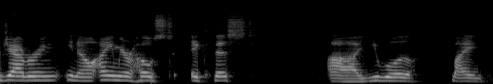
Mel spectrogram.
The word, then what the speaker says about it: Ichthys: I am your host, Ichthys. My name is Ichthys, and y'all who watching me for the first time, you'll be thinking like, oh, so that's how you pronounce his name. It's not Itchy5.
